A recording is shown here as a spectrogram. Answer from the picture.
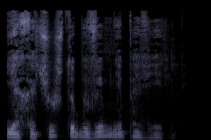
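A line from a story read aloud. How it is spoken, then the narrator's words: Sincere, with a sigh. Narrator (Russian): Редферн вздохнул и произнес искренним тоном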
